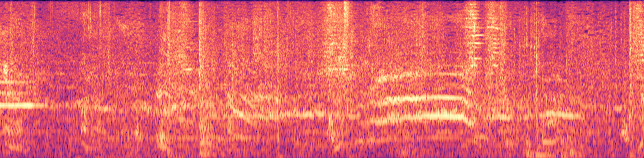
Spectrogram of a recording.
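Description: Sound-designed film fight: a string of punch and body-slam impacts, with a shouted yell about four seconds in.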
